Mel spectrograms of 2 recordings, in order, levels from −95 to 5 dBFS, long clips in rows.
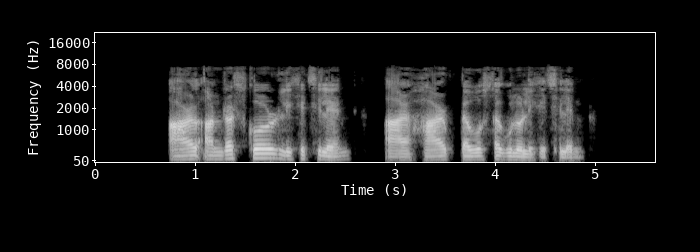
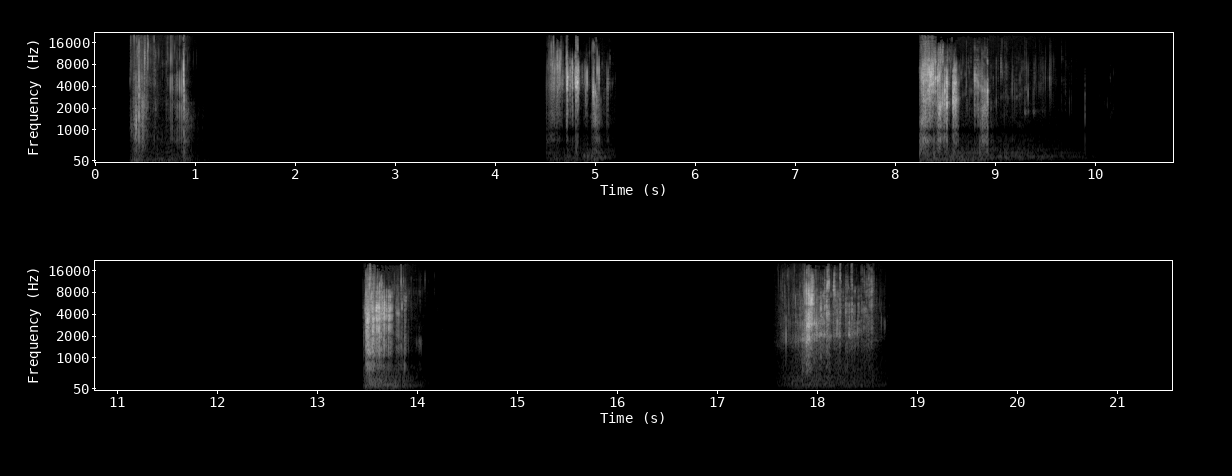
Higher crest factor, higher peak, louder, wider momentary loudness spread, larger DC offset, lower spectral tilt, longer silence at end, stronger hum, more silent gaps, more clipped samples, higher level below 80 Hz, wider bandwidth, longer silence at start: second, 18 dB vs 32 dB; about the same, -2 dBFS vs 0 dBFS; first, -19 LUFS vs -22 LUFS; second, 8 LU vs 21 LU; neither; first, -6 dB/octave vs 6.5 dB/octave; second, 0.75 s vs 3 s; neither; second, 2.73-2.90 s, 3.61-3.65 s vs 1.47-4.51 s, 5.22-8.25 s, 10.26-13.46 s, 14.36-17.53 s; neither; first, -56 dBFS vs under -90 dBFS; second, 7.6 kHz vs over 20 kHz; first, 0.75 s vs 0.4 s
